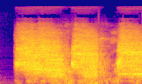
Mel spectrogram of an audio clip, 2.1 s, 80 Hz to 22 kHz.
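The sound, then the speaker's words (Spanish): Several dogs bark in a loud, chaotic burst, three long overlapping surges of noisy, distorted yelping, with no talking. “imagínate el, desmadrote de los perros que ni siquiera logras captar claramente a MP3”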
